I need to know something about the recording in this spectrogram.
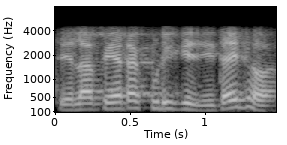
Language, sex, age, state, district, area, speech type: Bengali, male, 60+, West Bengal, Nadia, rural, conversation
